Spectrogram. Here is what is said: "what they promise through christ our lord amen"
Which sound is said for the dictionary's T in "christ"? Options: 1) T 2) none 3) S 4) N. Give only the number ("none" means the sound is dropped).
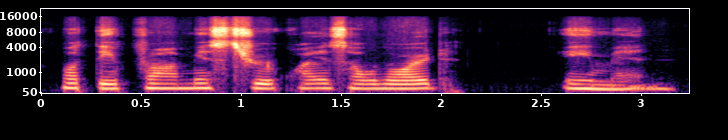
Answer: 2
